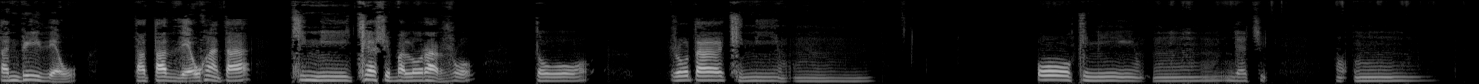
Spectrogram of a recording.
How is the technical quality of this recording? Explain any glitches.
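The recording is degraded throughout by generation loss: the speech sounds swirly, hollow and smeared, with blurred consonant attacks, likely from roughly seven MP3 re-encodings near 64 kbit/s. The damage exceeds what one encode at that bitrate would cause, because each pass re-quantises on a shifted frame grid and the errors stack.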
